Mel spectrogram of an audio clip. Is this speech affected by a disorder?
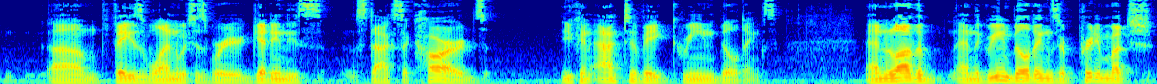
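No.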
